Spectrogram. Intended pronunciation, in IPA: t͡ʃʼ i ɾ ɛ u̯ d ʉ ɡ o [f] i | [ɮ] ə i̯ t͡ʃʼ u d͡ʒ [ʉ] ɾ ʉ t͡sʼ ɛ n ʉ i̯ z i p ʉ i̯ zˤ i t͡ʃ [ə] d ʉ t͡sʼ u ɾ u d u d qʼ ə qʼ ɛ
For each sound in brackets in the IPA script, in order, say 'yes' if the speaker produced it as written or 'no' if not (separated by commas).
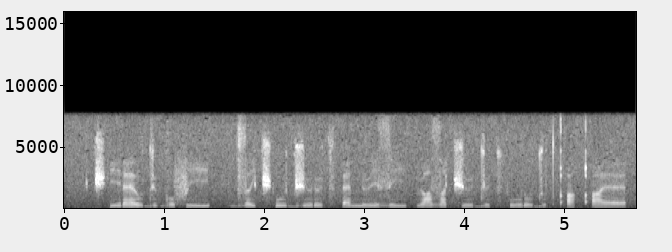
yes, no, yes, no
